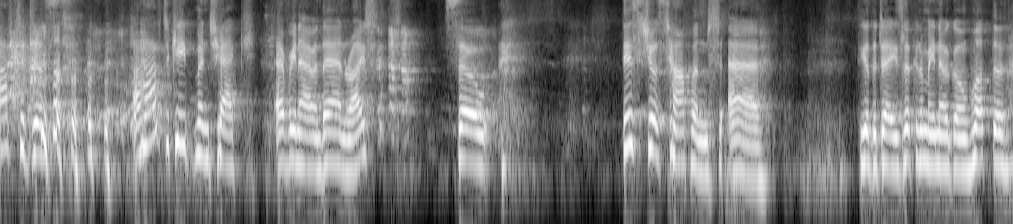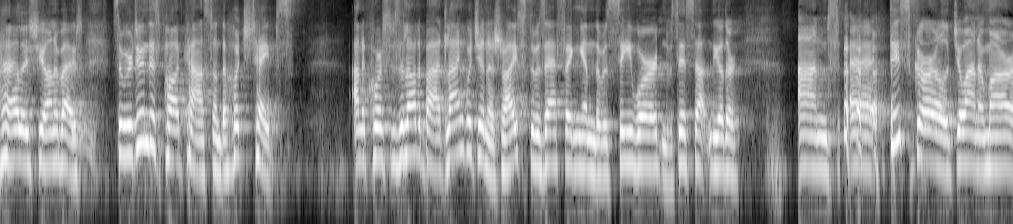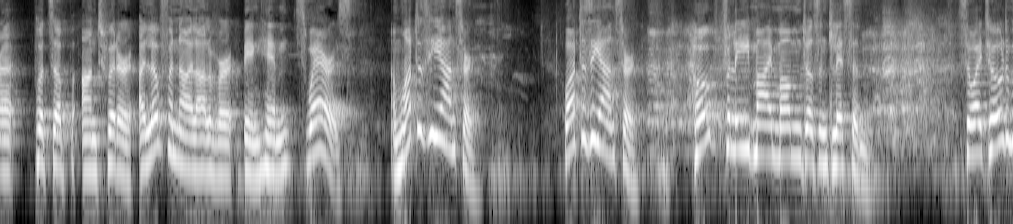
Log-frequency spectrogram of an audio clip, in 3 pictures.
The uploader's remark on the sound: Crime World Live. Before a live audience.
